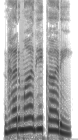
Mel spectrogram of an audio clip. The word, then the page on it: ಧರ್ಮಾಧಿಕಾರಿ: dharmādhikāri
